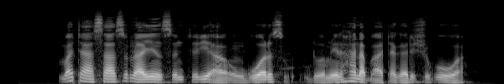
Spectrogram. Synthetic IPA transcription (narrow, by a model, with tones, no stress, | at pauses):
mɐ˦taː˨saː˦sʊ˦naː˨jɪ˦nsʊ˦ntʊ˦ɽiː˦ʔa˨ʔʊ˨ŋɡʷʊ˦wɐ˦rsṵ˨doː˨mɪ˦ŋɦa˦na˨ɓa̰ː˨ta˨ɡɐ˨ɽɪ˦ʃ̬ɪ˦ɡʷoː˦˨waː˦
